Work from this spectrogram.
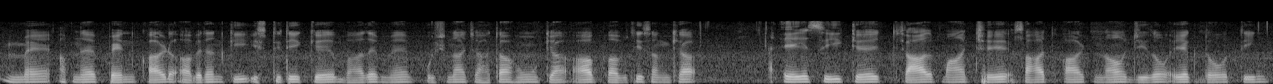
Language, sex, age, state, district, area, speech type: Hindi, male, 30-45, Madhya Pradesh, Harda, urban, read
